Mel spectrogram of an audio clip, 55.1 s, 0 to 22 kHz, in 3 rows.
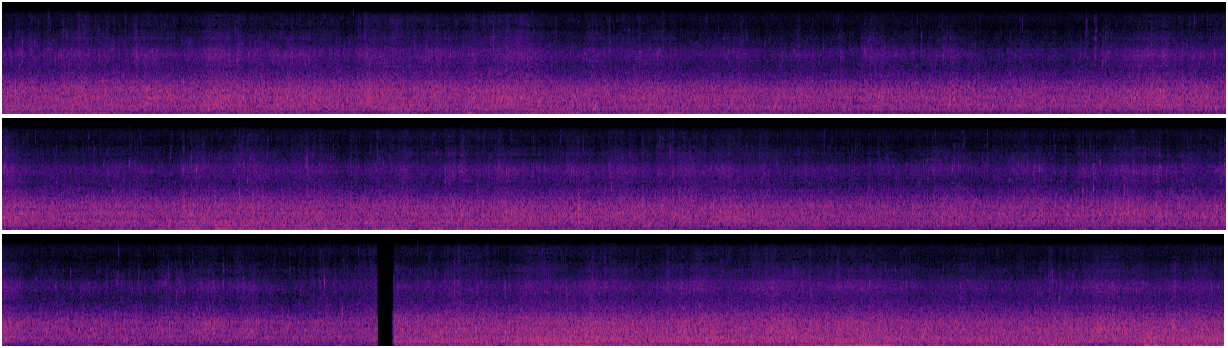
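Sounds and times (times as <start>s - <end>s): stream water flowing: 0.0s - 55.0s.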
